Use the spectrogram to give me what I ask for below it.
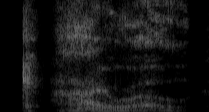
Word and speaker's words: Cairo: And anyone curious why I am drinking out of a Caro, Illinois, or as I pronounce it, Cairo, Illinois mug.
